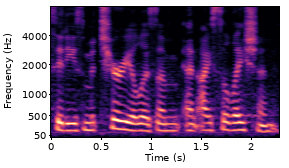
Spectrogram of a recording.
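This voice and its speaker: A woman speaks in an ordinary speaking voice, her pitch fairly low. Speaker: minister. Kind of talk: sermon. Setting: church.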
